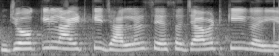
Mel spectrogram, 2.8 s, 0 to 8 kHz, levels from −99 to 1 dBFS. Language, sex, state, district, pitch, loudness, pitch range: Hindi, female, Uttar Pradesh, Shamli, 280 Hz, -13 LUFS, 255-290 Hz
